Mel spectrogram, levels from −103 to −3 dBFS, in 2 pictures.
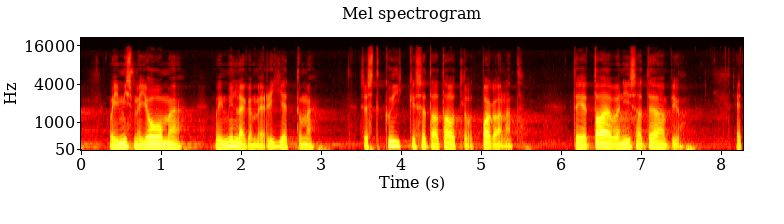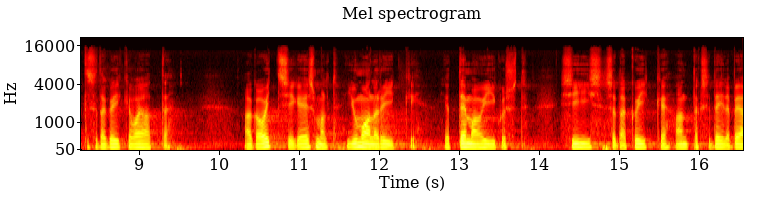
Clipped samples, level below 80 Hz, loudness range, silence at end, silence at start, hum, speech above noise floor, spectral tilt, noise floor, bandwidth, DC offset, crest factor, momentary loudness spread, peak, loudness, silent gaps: under 0.1%; -56 dBFS; 5 LU; 0 s; 0 s; none; 37 dB; -8.5 dB/octave; -60 dBFS; 12 kHz; under 0.1%; 20 dB; 16 LU; -4 dBFS; -25 LUFS; none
